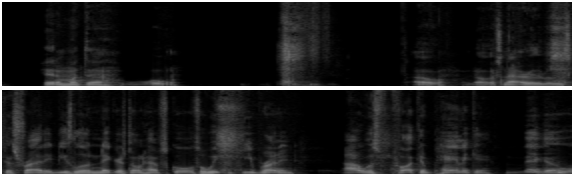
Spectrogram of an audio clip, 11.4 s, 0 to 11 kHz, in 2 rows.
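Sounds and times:
speech: 0.4 - 1.8, 4.1 - 11.3
person sneezing: 2.7 - 3.4.

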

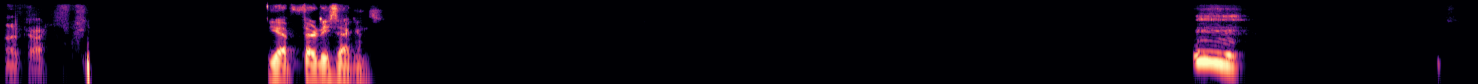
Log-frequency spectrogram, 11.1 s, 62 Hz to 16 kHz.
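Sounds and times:
speech: 0.1 - 0.8, 2.0 - 3.0
person yawning: 9.0 - 9.4.

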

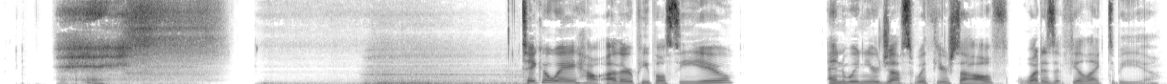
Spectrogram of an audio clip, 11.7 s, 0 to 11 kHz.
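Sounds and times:
speech: 0.6 - 1.3, 5.2 - 7.4, 8.3 - 11.6
person drawing a long deep breath in: 0.6 - 5.3.

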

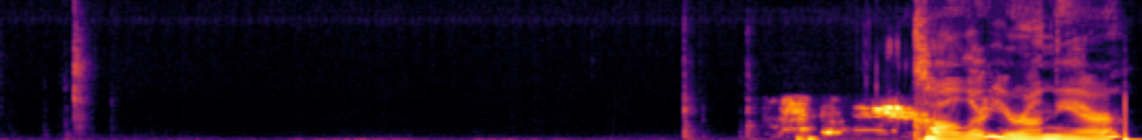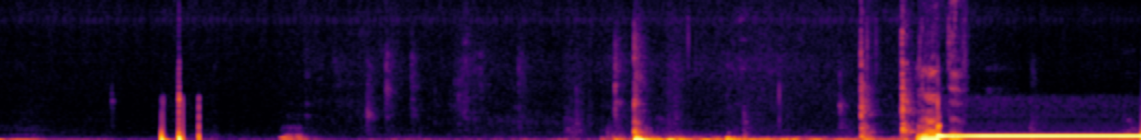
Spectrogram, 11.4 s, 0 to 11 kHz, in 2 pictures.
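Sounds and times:
speech: 4.6 - 5.7, 10.3 - 10.6
low hum on a caller's phone line: 10.3 - 11.4.

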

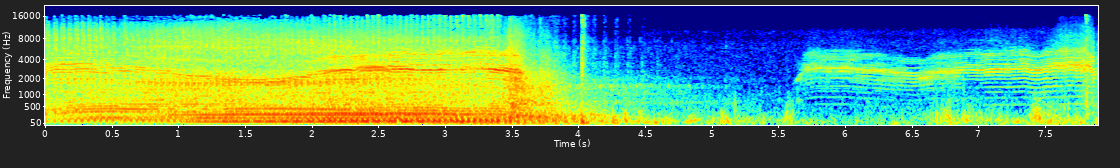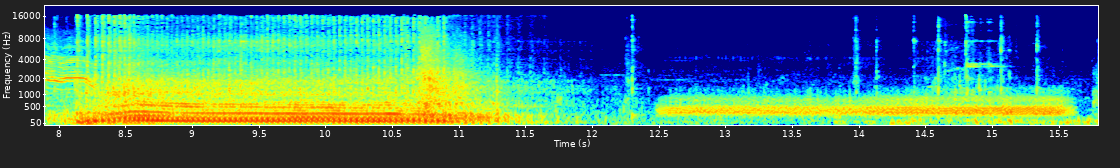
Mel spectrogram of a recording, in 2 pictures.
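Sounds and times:
lawn mower engine running: 0.0 - 5.1, 7.8 - 12.1.

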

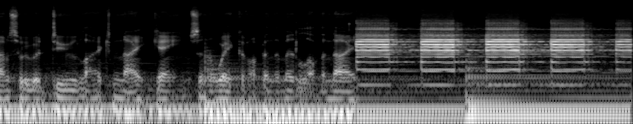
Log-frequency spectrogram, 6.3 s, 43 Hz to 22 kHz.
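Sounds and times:
speech: 0.0 - 5.3
loud electronic siren-like alarm blaring at night: 3.6 - 6.3.

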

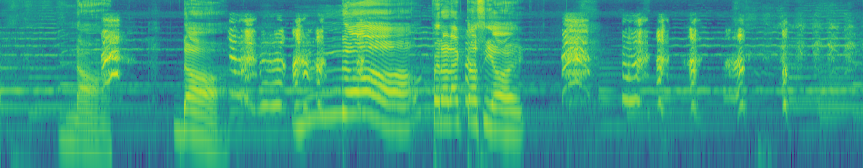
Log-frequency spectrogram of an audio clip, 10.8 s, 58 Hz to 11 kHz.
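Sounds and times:
speech: 0.7 - 1.5, 2.2 - 6.6
woman crying and wailing: 2.3 - 6.0, 7.0 - 10.7.

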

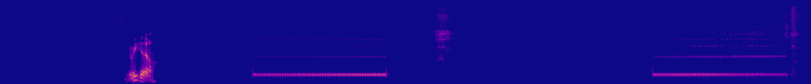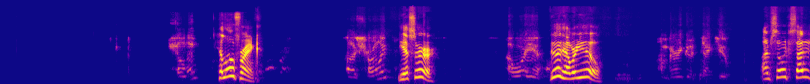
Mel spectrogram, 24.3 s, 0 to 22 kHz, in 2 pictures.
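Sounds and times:
speech: 1.9 - 2.4, 14.9 - 16.1, 17.5 - 18.8, 19.8 - 21.2, 22.4 - 24.3
telephone line tones while a call is being placed: 3.8 - 5.8, 9.8 - 11.8.

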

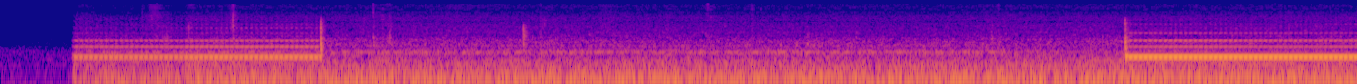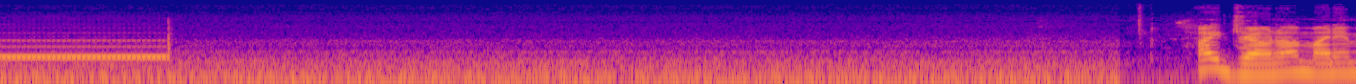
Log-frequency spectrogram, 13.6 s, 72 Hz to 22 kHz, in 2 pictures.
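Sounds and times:
constant low rumble: 0.0 - 13.5
telephone dialing tones before a call: 0.4 - 1.6, 5.6 - 7.7
speech: 12.8 - 13.5.

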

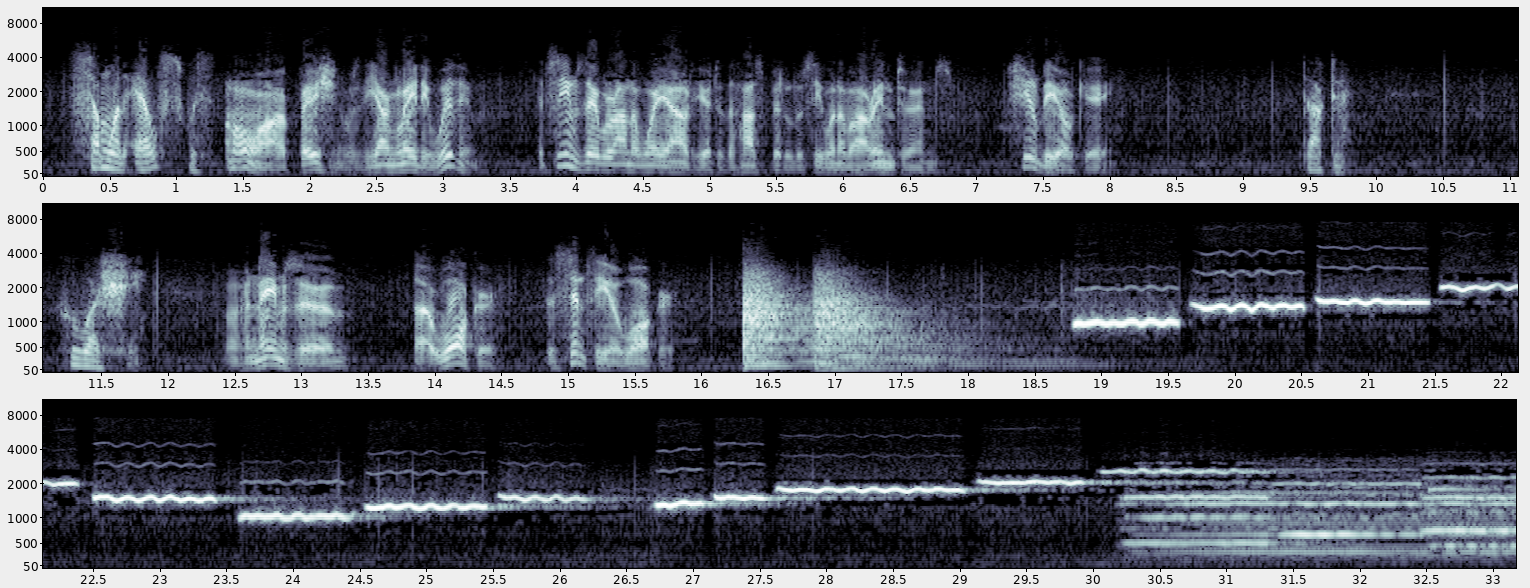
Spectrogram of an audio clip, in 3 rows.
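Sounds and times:
speech: 0.4 - 8.1, 9.5 - 9.9, 11.2 - 15.9
whistled theme melody signalling a radio program: 18.6 - 33.1.

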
